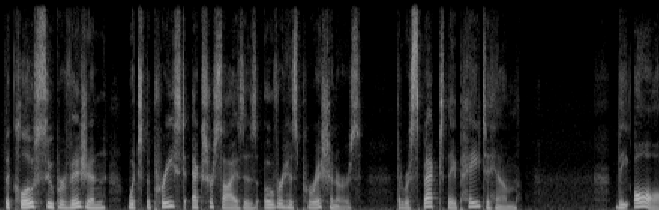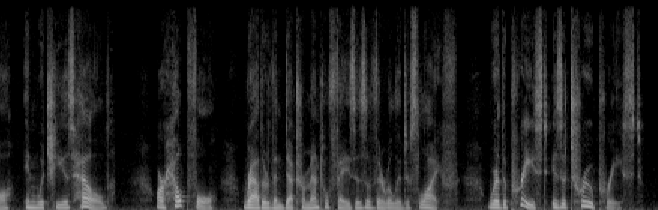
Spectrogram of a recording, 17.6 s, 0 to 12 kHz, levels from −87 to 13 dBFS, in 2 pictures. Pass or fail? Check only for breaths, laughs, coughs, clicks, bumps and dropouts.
pass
